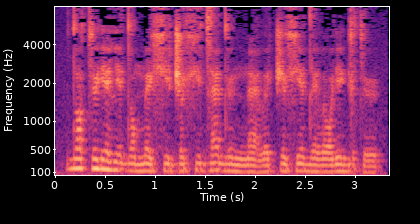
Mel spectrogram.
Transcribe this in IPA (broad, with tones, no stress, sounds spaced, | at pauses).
d ɔ˥˧ t͡s ø˥˧ ɾʲ æ˨˦ lʲ æ˨˦ d ɔ˧˩˧ m ɛ˧˩˧ xʲ ɛ˧˩˧ d͡ʒ ɔ˨˦ xʲ ø˨˦ d͡z æ˥˧ d ø˧˩ nː æ˧˩˧ l ə˨˦ t͡ʃ ə˥˧ xʲ æ˥˧ d ɛ˧˩˧ l ɔ˨˦ ɾʲ æ˥˧ ɡʲ ɔ˧˩ t͡s ø˧˩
